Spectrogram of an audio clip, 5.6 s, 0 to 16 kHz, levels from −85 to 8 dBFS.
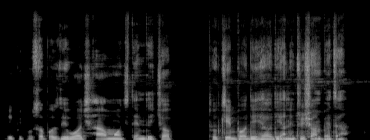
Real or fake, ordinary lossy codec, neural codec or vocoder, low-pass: real; none; none; 14.4 kHz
